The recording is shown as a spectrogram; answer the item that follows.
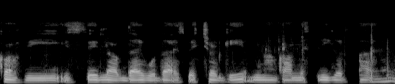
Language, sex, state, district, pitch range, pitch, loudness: Hindi, male, Uttar Pradesh, Etah, 100-105 Hz, 105 Hz, -26 LUFS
